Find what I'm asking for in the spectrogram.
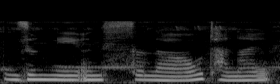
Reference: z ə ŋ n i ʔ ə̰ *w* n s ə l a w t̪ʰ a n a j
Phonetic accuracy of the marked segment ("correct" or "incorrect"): incorrect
